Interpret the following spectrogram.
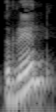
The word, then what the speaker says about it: read: Because the word read has got three same spellings, but different pronunciation. First form, read. Second and third will be red, red, but same spelling. Since you have got here the word have, then it will be pronounced as red.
